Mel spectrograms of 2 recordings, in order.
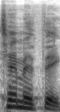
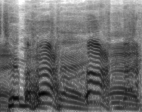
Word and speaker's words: Timothée: have trouble with because it's not Timothy Timothy it's not it's timote get over yourself well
